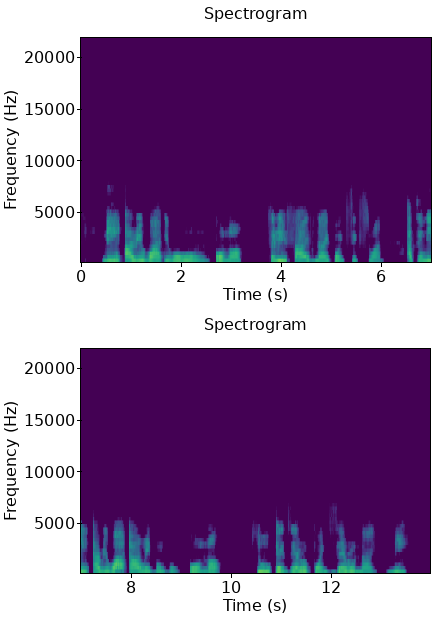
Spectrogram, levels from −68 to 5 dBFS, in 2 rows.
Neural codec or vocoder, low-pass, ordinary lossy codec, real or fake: codec, 16 kHz, 1 kbps, FreqCodec, larger model; none; none; fake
